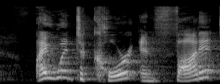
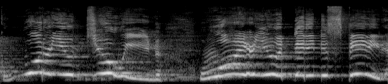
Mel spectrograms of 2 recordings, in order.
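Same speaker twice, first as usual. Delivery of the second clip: much higher and louder, stunned disbelief; incredulous crowd; 13 semitones higher, 4 dB louder than usual. Retold or imitated. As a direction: voice the whole room gasping at him. Courtroom crowd staring in disbelief.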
